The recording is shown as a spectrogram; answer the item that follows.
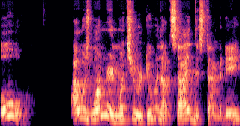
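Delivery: Minnesota accent that sounds Canadian. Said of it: "es como el acento canadiense".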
